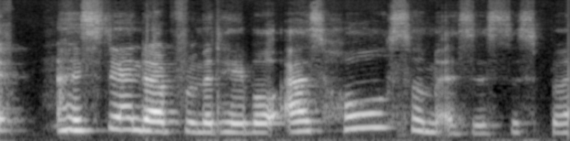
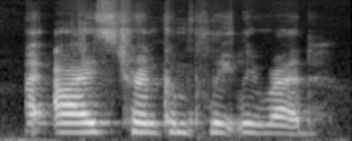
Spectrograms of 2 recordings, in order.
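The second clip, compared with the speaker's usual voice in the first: ordinary talk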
